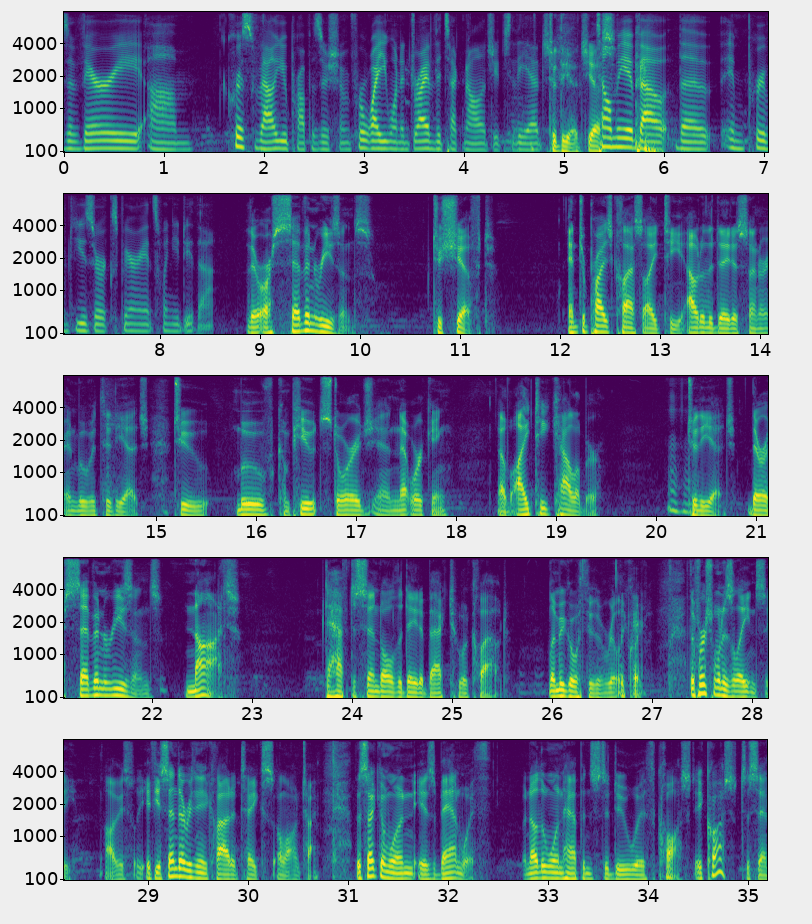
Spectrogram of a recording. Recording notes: joins Intel live at NAB Show 2017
